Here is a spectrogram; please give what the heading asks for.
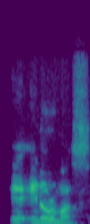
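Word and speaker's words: enormous: তোমাকে বুঝতে হবে আচ্ছা এনরমাউস এনরমাস এনরমাউস না এনোরমাস এনর এনরমাস হ্যাঁ তারপরে বলতে পারে গার্গেঞ্চ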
